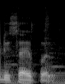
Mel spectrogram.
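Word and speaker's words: disciple: यहाँ पे डिसाइपल, क्योंकि यस के बाद में सी आया तो इस सी को बिल्कुल ही प्रोनाउंस करना नहीं, इस सी को बिल्कुल प्रोनाउंस करना नहीं। डिसाइपल, इसका प्रोनाउंसिएशन होता है डिसाइपल।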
